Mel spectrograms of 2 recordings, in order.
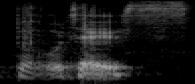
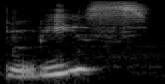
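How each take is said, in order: First: The name does not sound like 'booties'. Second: The name sounds like the word 'booties'. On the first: The speaker calls it right. "told actually it's Bootes" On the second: The speaker calls it wrong. "will pronounce it booties until I was corrected"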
